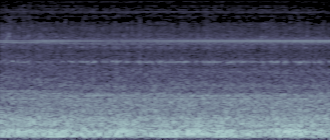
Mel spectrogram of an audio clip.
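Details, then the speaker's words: Daikin ducted FBQ system with two condenser fans, heard inside the house behind the units despite earthquake straps and thin isolators: steady deep rumble with a low droning hum; vibration passing into the house structure. "hear that that just that Rumble Sam but what we're getting is we're using earthquake straps and we've got some isolators not the thickest isolators"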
